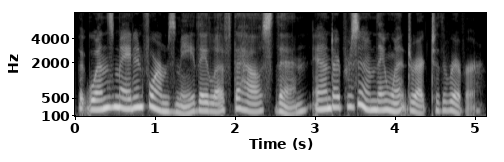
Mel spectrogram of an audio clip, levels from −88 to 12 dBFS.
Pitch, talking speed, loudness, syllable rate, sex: 210 Hz, 220 wpm, -17 LUFS, 5.0 syllables/s, female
